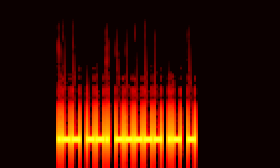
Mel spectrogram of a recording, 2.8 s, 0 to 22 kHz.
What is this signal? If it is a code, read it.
Morse code, heard as a keyed tone, about 50 wpm, 700 Hz. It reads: WG0AT
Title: NA SOTA Activator Callsigns 50wpm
